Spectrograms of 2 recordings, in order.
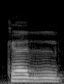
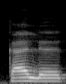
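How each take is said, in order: First: The final l ends cleanly without a bounce. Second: The final l bounces with an added vowel. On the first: The speaker calls it right. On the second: The speaker calls it wrong.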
